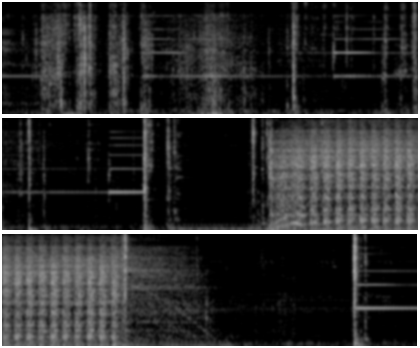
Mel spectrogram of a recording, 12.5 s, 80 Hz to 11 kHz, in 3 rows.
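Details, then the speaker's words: 1994 Jaguar XJ6 with a GM Vortec ignition control module fitted in place of the failed igniter: clicks then about three seconds of steady cranking that never catches; crank no-start with weak spark, coil suspected. "And I think we got spark too, but it's pretty weak. So hard to turn this ignition."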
